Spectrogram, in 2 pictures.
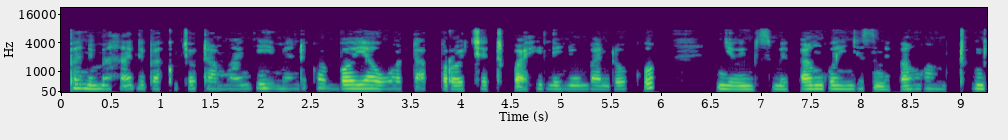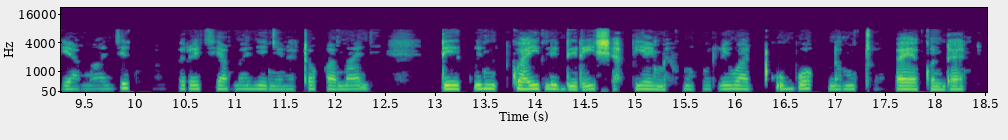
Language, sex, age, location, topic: Swahili, female, 25-35, Nakuru, health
